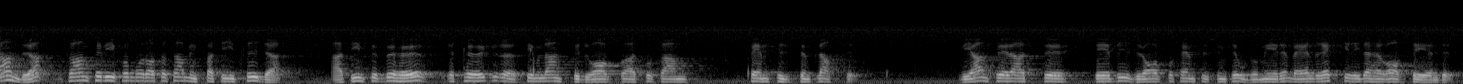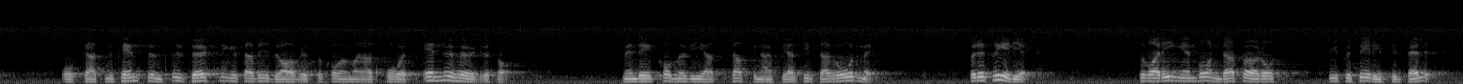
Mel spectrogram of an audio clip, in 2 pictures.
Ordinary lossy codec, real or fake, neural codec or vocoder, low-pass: none; real; none; 7.2 kHz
